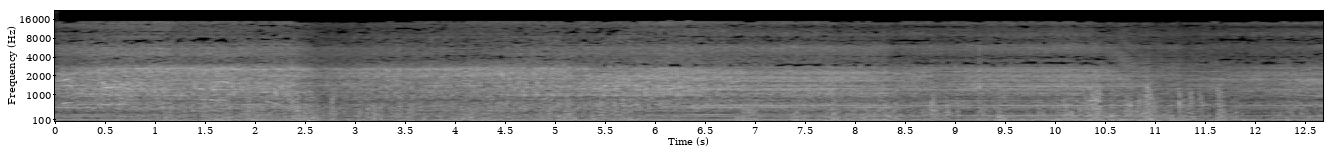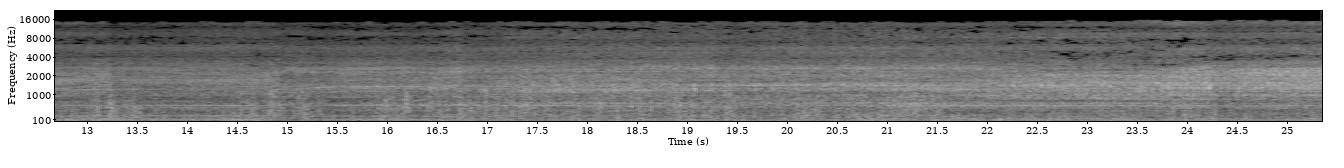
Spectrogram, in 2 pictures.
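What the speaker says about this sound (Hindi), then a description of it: "बहुत बेहतरीन ट्रैक्टर चल रहा है" A New Holland 5510 Excel tractor running a 7-foot rotavator at a village field demo, its diesel engine droning steadily and loudly throughout without a break.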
